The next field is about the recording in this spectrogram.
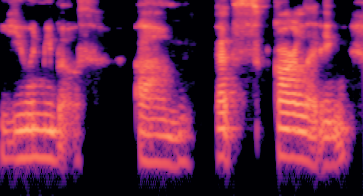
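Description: Against a quiet background, a woman talks in a very deep, low voice. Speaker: YouTube ASMR creator hosting a memorial livestream. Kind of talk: live-streamed memorial eulogy mixed with chatting to viewers. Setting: home livestream with ring light and USB mic. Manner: heartfelt, grieving, speaks intimately to viewers; rambling and conversational, many ums, greets chat by country. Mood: warm, grateful, memorial tone. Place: home room. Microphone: webcam.

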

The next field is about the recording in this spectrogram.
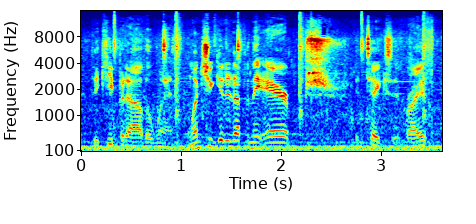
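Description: A man, dry sound with no echo, and loud background noise. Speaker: fishing guide. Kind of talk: casual vlog chat. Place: boat. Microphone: phone near.

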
